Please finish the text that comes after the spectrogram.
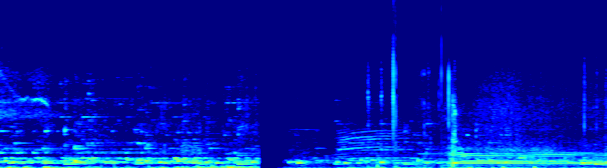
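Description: Sheep bleating repeatedly at close range, several overlapping calls with a brief silent gap partway through.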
